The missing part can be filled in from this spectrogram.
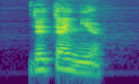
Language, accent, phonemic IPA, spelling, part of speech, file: French, Canada, /de.tɛɲ/, déteigne, verb, LL-Q150 (fra)-déteigne.wav
- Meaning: first/third-person singular present subjunctive of déteindre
